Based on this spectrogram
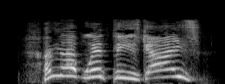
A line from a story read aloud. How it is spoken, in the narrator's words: Milosevic screamed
